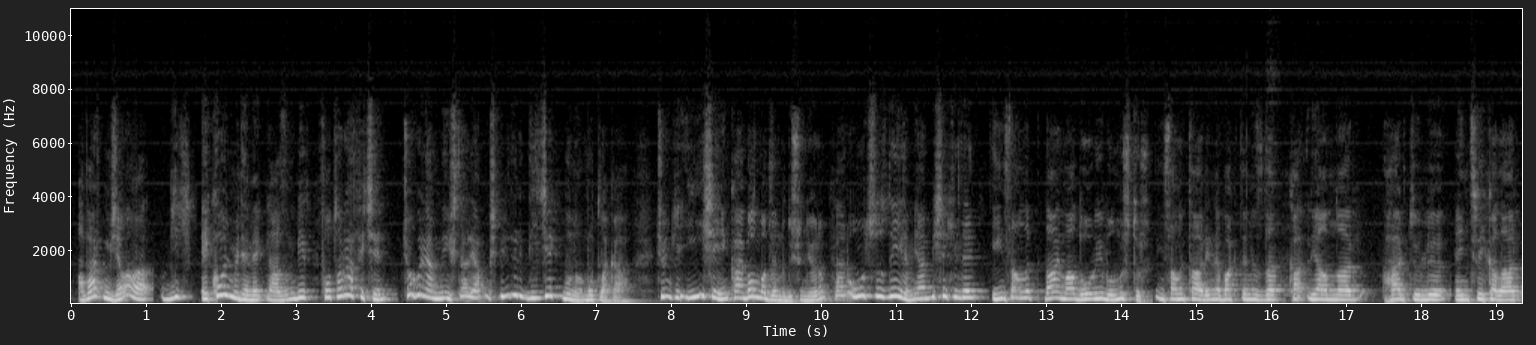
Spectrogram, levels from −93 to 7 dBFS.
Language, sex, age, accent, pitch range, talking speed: Turkish, male, 50-69, native, 175-235 Hz, 125 wpm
